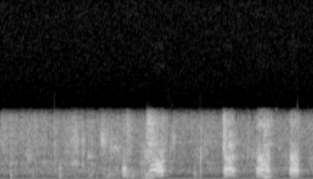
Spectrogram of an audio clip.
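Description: Young puppy, eyes just starting to open, gives soft whimpers and yips close by, several short cries in a burst toward the end over a quiet room.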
